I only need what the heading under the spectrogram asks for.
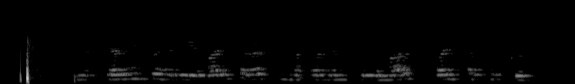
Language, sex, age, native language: Icelandic, female, 40-49, Icelandic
